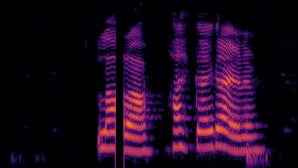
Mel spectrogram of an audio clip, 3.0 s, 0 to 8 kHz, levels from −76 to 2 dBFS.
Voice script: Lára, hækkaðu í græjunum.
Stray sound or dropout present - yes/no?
yes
